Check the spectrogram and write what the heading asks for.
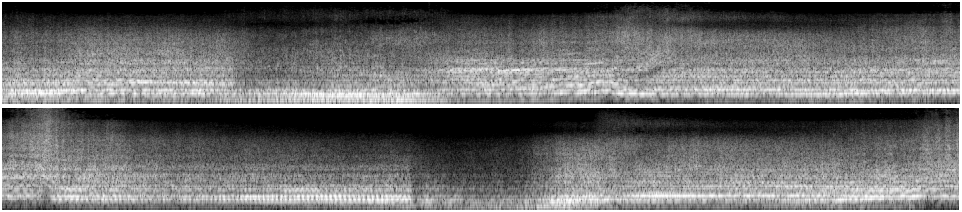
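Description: Turbocharged Ford Barra straight-six in a drag-racing Falcon, revved again and again with its pitch climbing and falling. It drops away briefly, then sweeps up hard as the car launches off the line near the end.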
